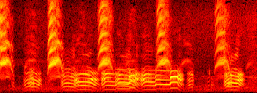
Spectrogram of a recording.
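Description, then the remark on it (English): A chorus of nasal, yodeling long-tailed duck calls mixed with squeaky Bonaparte's gull cries, overlapping in quick bursts and loud, with no voices; the birds are overwintering from the Arctic on the Niagara River, just downstream from the falls at the Stella Niagara Preserve. “Just downstream from the falls at the Stella Niagara Preserve is my favorite spot to be serenaded by long-tailed ducks and squeaking Bonaparte's gulls overwintering from the Arctic.”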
